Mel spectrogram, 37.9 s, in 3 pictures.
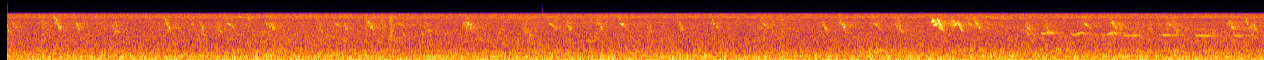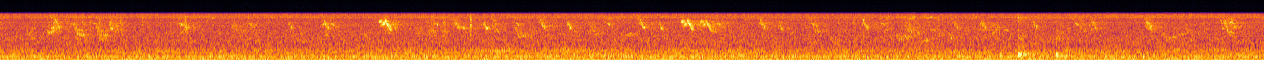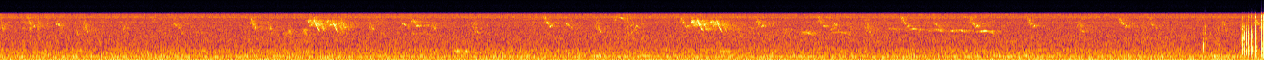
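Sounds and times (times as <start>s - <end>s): steady hiss: 0.1s - 37.9s
steady low hum: 0.1s - 37.9s
high bird chirps: 37.7s - 37.9s
thin bird trill: 37.7s - 37.9s.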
